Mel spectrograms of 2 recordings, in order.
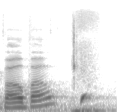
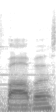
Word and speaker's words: Baba: I mean, for me, my name is Baba, so the number of times I've gotten Bob is a lot, but it's usually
